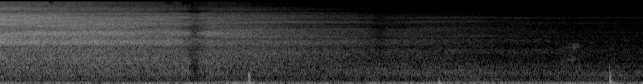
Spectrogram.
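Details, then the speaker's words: Subsalve EFB-500 enclosed lift bag (500 lb), fully inflated by air manifold to clear trapped water: a steady airy hiss slowly fading as the overpressure relief valve vents excess air so the bag doesn't rupture; normal. "So what that you hear that's still hissing is the overpressure valve. It's designed to vent pressure at a certain point so that it doesn't rupture the bag."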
